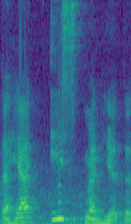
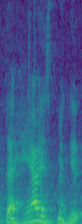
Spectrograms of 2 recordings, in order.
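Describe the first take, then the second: First: The word ist carries the main stress. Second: The word Herr carries the main stress. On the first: It holds true now and in the future. "Das ist jetzt Gegenwart und Zukunft" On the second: The Lord, not one's own wishes, is the guide. "ich lasse mich nicht leiten von meinen Bedürfnissen"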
